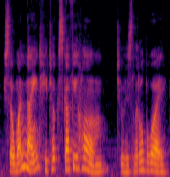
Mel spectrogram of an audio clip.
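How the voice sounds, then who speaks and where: A woman's voice: on the low side, unhurried. Woman reading a children's story aloud. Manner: expressive read-aloud storytelling. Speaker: storybook reader. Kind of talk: scripted children's story narration.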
